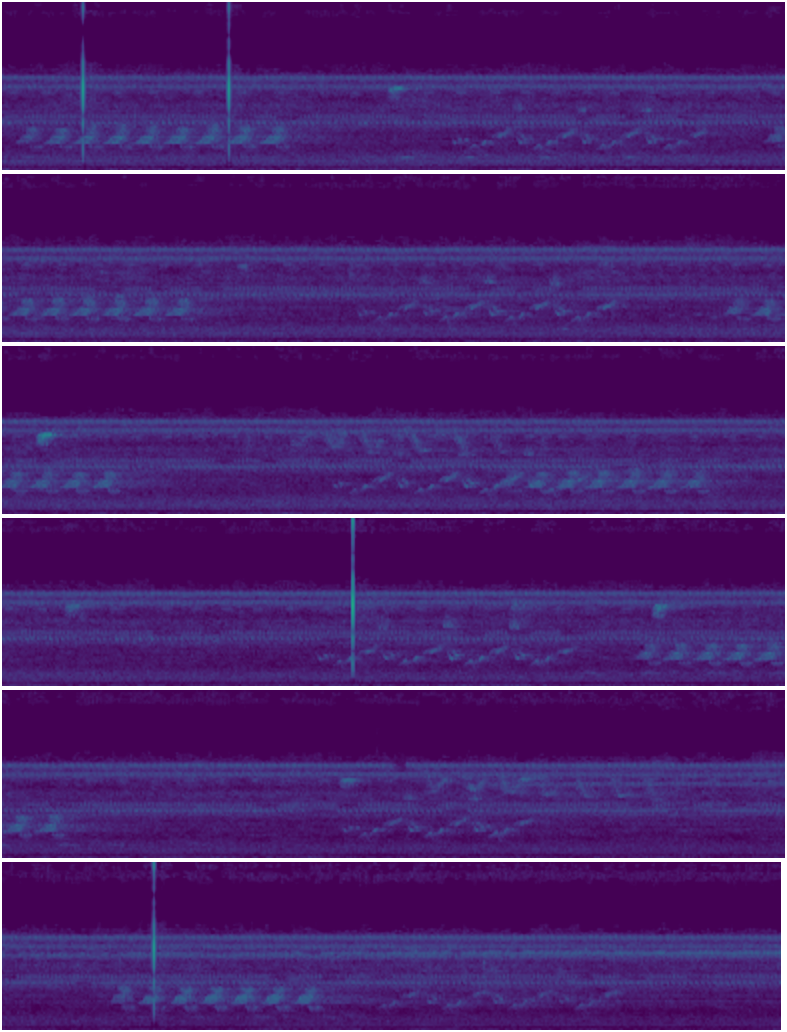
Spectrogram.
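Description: Quiet outdoor ambience: a bird sings short, rapid high trills every two to three seconds over a low rumble, with a few sharp clicks.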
